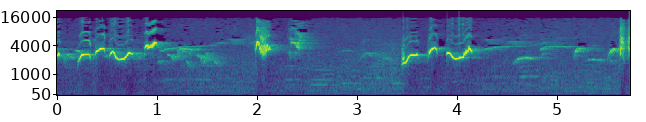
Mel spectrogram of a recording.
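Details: Energetic oriental magpie-robin song for drawing young forest birds to reply: short bursts of looping whistles and quick chirps, then a pause before another wavering phrase.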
